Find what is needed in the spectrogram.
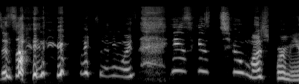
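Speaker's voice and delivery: high-pitched, laughing through the words; giggling. Real, not acted. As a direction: squeak it out, overcome with giggles. Overcome with giggles over performer.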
